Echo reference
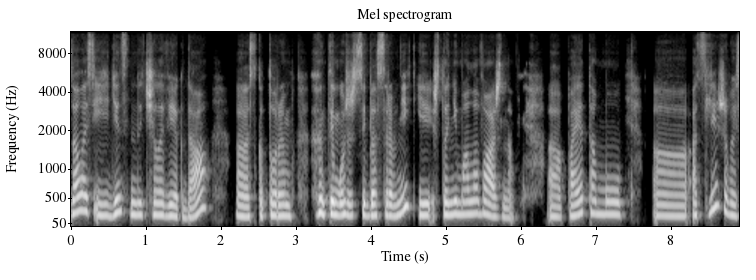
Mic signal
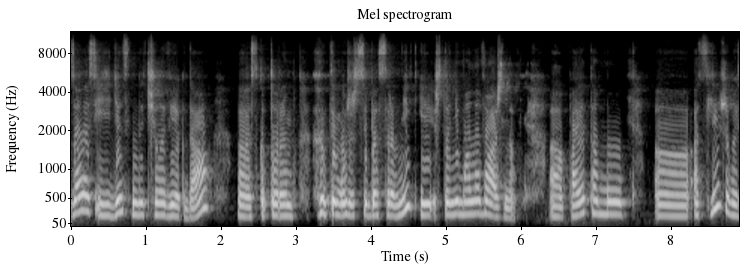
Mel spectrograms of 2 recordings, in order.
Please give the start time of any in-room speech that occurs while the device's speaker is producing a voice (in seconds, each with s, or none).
none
